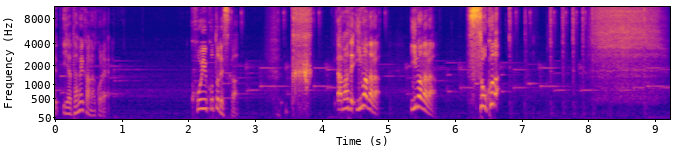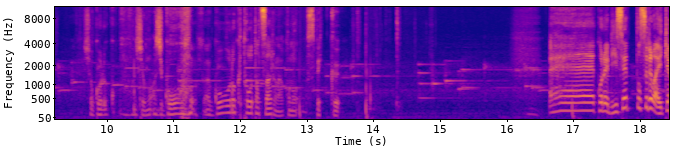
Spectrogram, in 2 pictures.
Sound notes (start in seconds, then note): 7.4 frustrated tapping; 8.0 take another deep breath; 16.0 inhales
